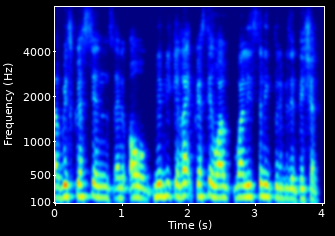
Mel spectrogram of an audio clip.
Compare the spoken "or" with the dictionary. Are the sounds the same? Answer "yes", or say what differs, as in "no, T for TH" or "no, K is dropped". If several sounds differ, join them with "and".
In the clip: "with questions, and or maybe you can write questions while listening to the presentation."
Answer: no, L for R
